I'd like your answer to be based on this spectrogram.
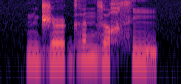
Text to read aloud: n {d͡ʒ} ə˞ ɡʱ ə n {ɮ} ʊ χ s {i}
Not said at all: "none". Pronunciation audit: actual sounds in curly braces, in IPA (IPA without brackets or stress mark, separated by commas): d͡ʒ, z, ĩ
